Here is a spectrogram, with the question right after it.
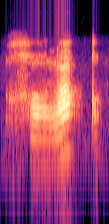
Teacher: huruf qaf yang berharokat tapi disukunkan dan dipantulkan cara bacanya. Disebut dengan qalqalah kubro.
